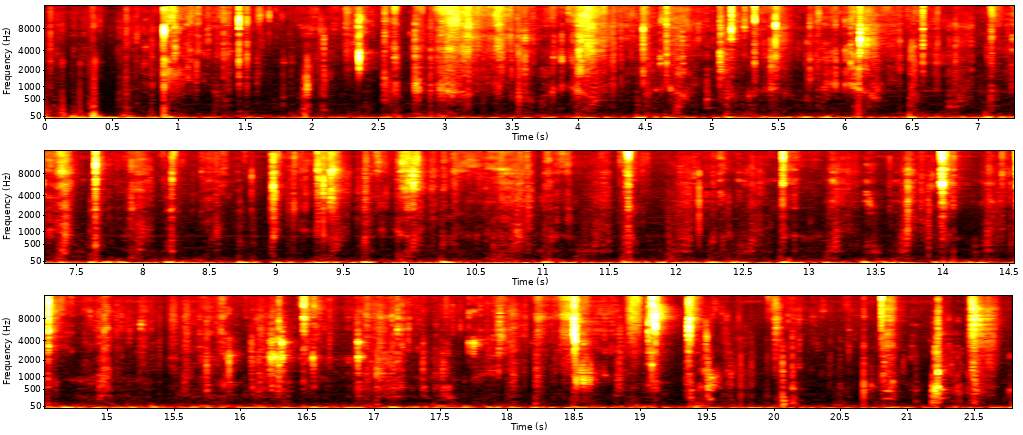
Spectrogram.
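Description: Close-up mouth sounds of biting and chewing a crusty round filled bread: repeated crunching and crackling of the crust with wet chewing between bites.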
